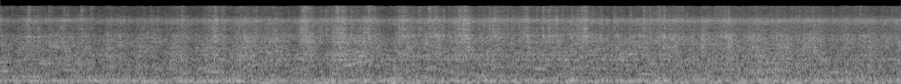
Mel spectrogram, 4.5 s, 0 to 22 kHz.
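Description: LRT-1 third-generation light rail train running along its track, heard from inside the passenger car as a steady low rumble with a haze of wheel and rail noise.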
